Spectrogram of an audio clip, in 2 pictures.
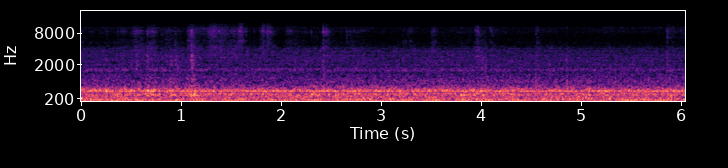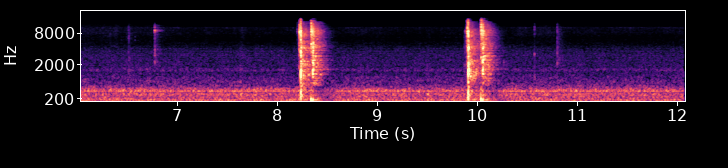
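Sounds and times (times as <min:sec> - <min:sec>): nail gun firing: 0:08.2 - 0:08.6, 0:09.9 - 0:10.3.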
